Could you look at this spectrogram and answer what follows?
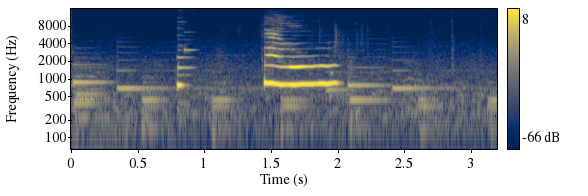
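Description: A cat in Genshin Impact meows a few times over soft background music: a short mew, then a longer, louder drawn-out meow in the middle.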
